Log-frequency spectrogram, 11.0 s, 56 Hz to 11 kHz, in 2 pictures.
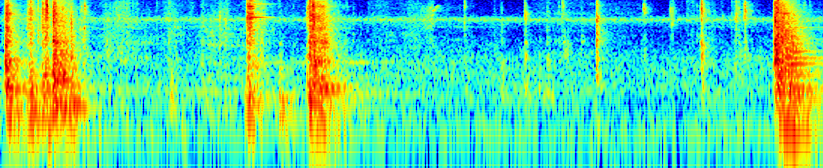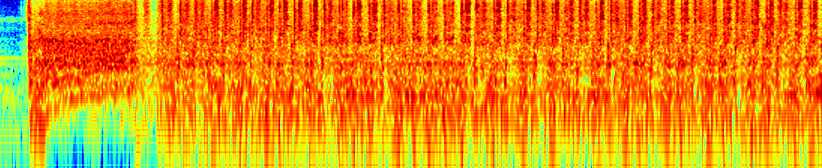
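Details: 1971 John Deere 140H3, Kohler K321 single, after carburetor rebuild with new float (was pouring fuel), choke on, throttle halfway: quiet clicks then quick catch into steady even idle, no misses; healthy start.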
